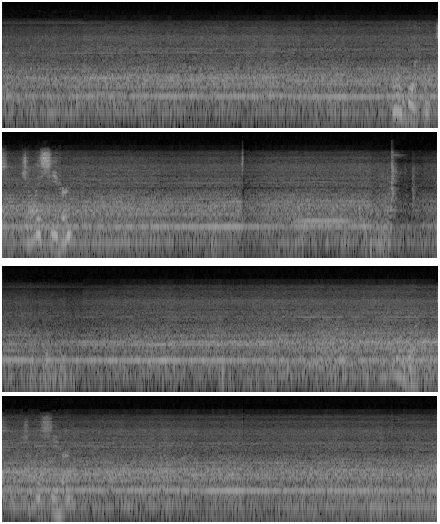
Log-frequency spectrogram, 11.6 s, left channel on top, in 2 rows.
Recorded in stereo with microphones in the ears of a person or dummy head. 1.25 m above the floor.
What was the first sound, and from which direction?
A man speaking, 70° left (ahead or behind).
